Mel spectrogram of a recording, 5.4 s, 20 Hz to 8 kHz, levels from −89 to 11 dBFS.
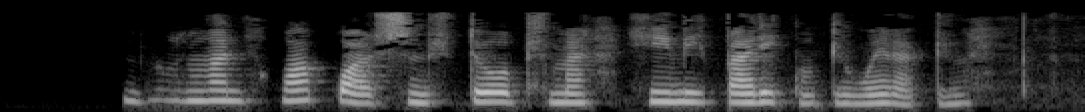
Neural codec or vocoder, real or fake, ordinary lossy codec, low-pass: autoencoder, 22.05 kHz, a latent of 192 numbers a frame, VITS, trained on one speaker; fake; MP3, 24 kbps; 7.2 kHz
